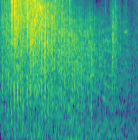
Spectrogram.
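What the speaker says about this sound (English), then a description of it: "friendly precision airstrike inbound" Loud, dense barrage of explosions and rumbling blasts from a friendly precision airstrike in Call of Duty Warzone, rolling continuously for about two seconds with faint voices underneath.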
